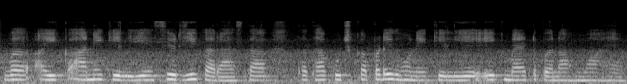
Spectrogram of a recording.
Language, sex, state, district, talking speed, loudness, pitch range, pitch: Hindi, female, Chhattisgarh, Raipur, 180 wpm, -15 LUFS, 195-215 Hz, 205 Hz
